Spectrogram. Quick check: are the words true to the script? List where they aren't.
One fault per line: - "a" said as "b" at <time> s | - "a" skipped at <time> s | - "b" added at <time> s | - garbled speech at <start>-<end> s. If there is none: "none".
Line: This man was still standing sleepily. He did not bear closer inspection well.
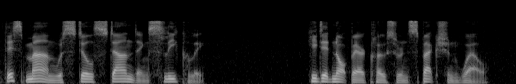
none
